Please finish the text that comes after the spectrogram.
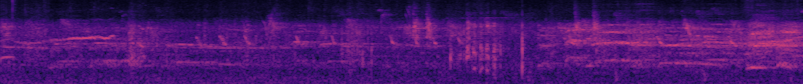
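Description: A flock of chicks and chickens clucking and peeping continuously, with overlapping calls at moderate distance and some sharper squawks, with no talking.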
